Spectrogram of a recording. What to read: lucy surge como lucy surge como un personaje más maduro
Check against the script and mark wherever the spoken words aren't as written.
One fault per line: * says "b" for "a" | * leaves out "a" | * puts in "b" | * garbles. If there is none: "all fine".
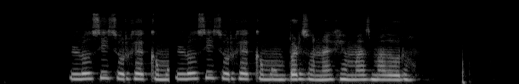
all fine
